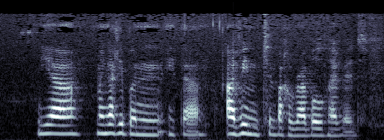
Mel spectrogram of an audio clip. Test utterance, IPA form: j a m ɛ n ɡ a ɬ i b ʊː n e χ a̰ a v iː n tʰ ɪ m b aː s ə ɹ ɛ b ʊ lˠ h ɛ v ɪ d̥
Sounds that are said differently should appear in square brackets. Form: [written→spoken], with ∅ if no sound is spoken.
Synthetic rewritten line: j a m [ɛ→a] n ɡ a ɬ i b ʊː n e [χ→θ] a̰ a v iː n tʰ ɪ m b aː [s→χ] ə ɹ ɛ b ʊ lˠ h ɛ v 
